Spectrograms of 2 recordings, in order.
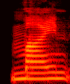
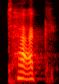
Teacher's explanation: If you drop sounds, mine instead of mind, tech instead of texts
